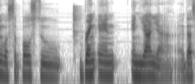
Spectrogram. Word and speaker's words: Iyanya: Speaking of artists, recently your company was supposed to bring in IYANYA. That's how you pronounce his Yes.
